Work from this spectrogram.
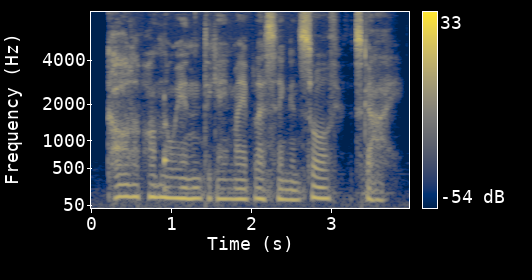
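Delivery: gentle, soft, whisper-like voice. Game master voicing a presence only Mary and Urgo can hear, in a gentle, whispery voice. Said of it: "carrying a voice like whisper".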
